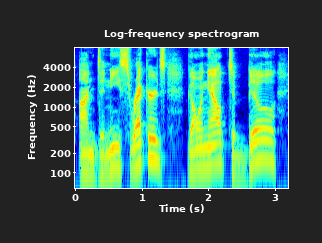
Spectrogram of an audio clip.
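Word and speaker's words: Danise: It's spelled D-A-N-I-S-E. I think they pronounce it Denise.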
